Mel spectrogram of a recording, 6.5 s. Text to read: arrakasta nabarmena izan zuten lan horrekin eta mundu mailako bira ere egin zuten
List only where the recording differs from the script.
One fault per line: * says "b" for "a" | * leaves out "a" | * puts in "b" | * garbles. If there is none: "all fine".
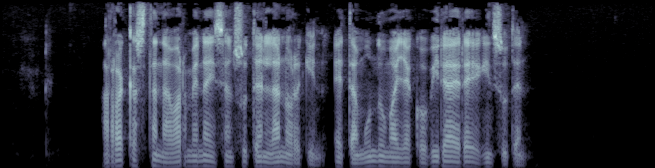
all fine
